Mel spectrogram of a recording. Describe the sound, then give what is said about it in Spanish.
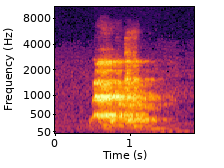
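A dog that barks when a door is opened or closed lets out one drawn-out, tonal bark lasting about a second, standing alone against a quiet background with no talking. “un perro que ladra cuando abren la puerta, cuando cierran la puerta.”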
